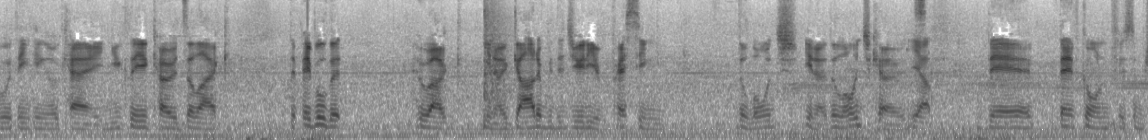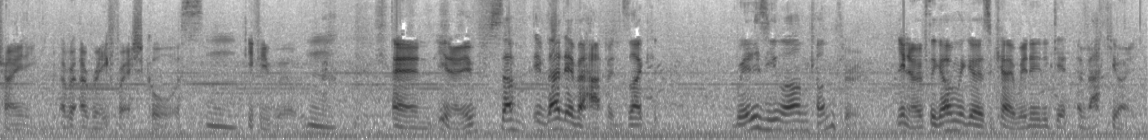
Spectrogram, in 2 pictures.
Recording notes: live from Barangaroo boardwalk!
